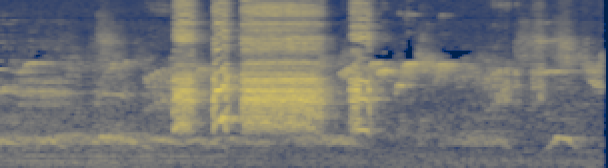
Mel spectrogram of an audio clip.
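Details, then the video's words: Red junglefowl crowing: one loud, harsh, broken crow of about one and a half seconds delivered in rough bursts, with faint thin chirps of other birds before and after and a low steady background hum. "Gà rừng rặc gáy hay"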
